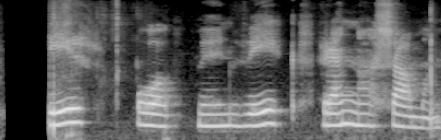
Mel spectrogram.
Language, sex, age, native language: Icelandic, male, 9, Icelandic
